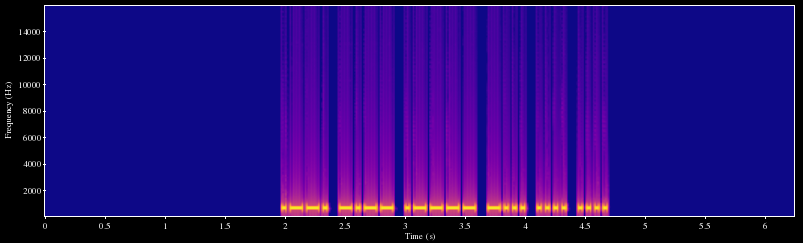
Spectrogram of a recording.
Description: Morse code, heard as a keyed tone, about 36 wpm, 700 Hz. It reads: PY1BHH
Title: DXCC-100 Call Signs - 6 Characters - Repeated 2x - 35wpm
